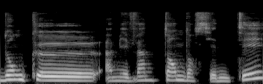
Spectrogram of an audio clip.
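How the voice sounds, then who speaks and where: The woman has a dark, mellow tone and ordinary pitch variation. The background is quiet. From France. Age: 50s. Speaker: interviewee, insurance trainer. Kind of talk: interview. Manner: hesitant, many fillers.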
